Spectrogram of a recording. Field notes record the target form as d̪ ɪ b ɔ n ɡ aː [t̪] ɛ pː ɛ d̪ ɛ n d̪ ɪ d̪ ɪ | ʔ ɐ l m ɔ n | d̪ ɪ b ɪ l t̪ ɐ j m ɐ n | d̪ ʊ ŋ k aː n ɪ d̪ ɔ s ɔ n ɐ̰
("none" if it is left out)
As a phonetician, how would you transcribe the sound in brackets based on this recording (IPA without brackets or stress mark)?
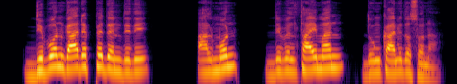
d̪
